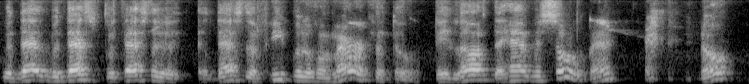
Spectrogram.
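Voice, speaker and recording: Higher-voiced male street preacher. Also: animated, fairly quick, a little mellow. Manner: repeatedly checks in with "all right?" and "you see?". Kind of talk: impromptu street preaching, expounding scripture.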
